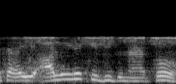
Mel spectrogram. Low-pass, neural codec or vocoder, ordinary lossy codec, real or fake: 3.6 kHz; autoencoder, 48 kHz, 128 numbers a frame, DAC-VAE, trained on Japanese speech; AAC, 16 kbps; fake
